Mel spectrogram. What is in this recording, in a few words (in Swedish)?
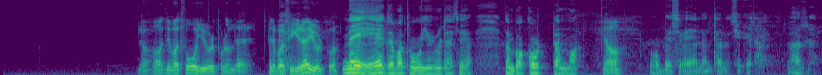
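Segersta Hälsingland, dialekter; Folkminnen; Svenska sagor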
